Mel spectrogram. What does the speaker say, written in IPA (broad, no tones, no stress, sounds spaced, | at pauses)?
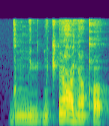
ɡ o n ə̃ ŋ͡m i mʲ ɛ ɡ͡b ə̃ t͡ʃʼ ɛ̃ ʕ ə j æ̃ qʼ o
